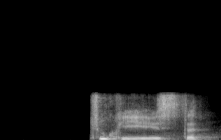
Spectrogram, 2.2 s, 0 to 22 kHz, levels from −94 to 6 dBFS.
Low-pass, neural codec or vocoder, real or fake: 7.2 kHz; codec, 24 kHz, 3 kbps, HILCodec; fake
